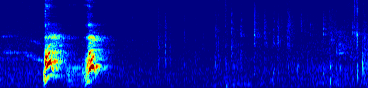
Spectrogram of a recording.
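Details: Two quick high-pitched barks about half a second apart from Lupin, a pet Maltese at Herzen rein kennel, followed by quiet indoor tapping and rustling.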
